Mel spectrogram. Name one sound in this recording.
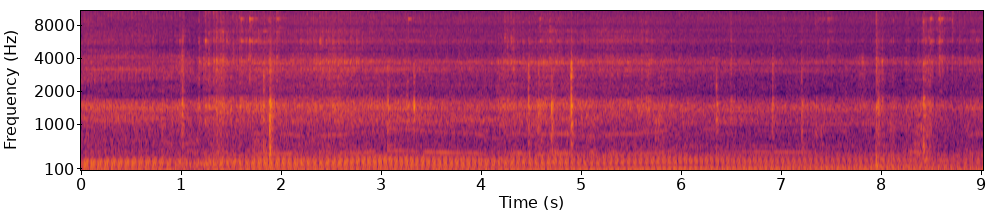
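Metal clanks and knocks as a machine's blade shifts.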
